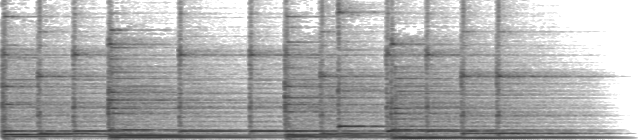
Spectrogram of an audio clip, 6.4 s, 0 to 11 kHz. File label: 160 Melody Bell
